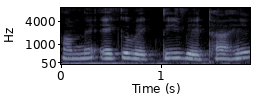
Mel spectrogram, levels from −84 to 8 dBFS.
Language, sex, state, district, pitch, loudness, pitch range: Hindi, female, Bihar, Araria, 215 Hz, -35 LUFS, 205-230 Hz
